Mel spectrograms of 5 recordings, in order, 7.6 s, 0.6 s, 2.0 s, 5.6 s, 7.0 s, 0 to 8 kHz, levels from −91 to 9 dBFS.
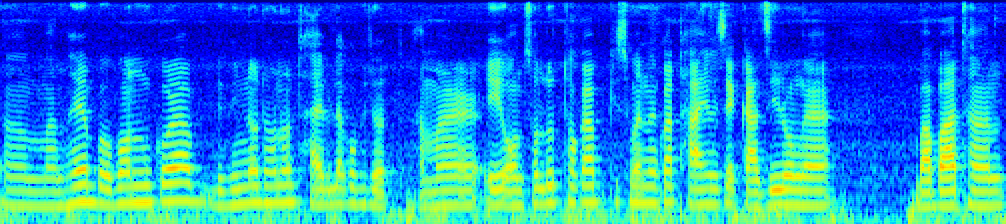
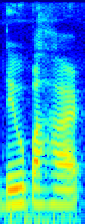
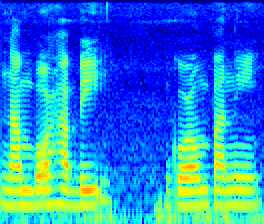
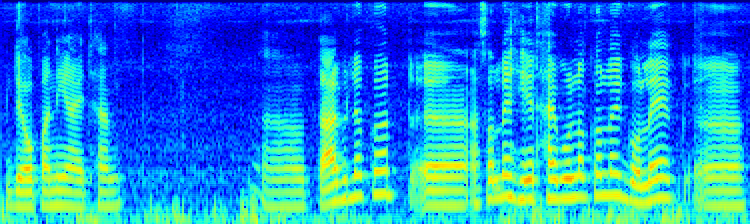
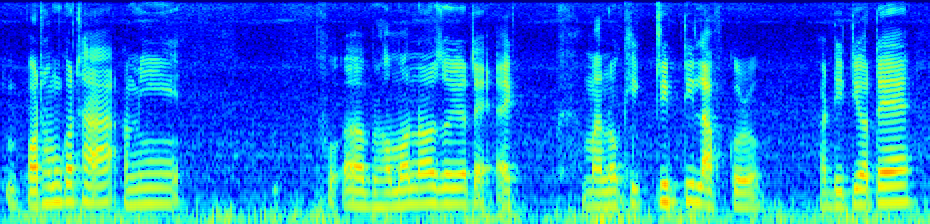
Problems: constant background noise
